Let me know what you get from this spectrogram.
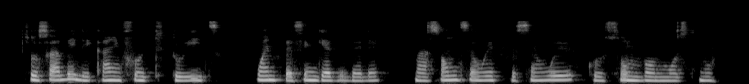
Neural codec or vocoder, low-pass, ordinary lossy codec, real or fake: codec, 16 kHz, 2 kbps, X-Codec, WavLM features, trained on Multilingual LibriSpeech; none; none; fake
